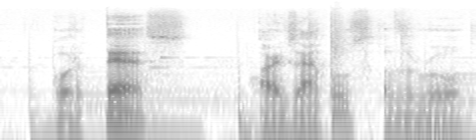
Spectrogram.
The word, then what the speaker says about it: Cortés: Same thing for sartén, Cortés. The rule states if a word ends in an N or S, the second to the last syllable should have the stronger stress.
